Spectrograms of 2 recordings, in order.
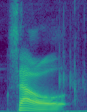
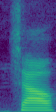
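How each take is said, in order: First: The word is said on a lower pitch. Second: The word stays on a high, level pitch. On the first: "the smallest and like" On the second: "the tone where it's just like the top pitch"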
